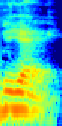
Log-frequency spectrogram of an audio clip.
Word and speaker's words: Wilier: So it's spelled Wilier, but it's pronounced VA.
